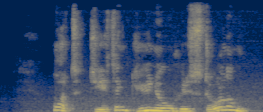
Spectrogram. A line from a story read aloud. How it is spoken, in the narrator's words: asked eagerly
